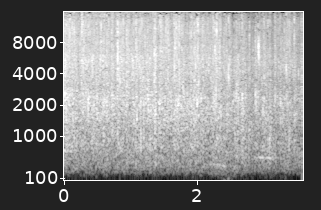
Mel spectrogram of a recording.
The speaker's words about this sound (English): Clap your hands and say amen for that.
